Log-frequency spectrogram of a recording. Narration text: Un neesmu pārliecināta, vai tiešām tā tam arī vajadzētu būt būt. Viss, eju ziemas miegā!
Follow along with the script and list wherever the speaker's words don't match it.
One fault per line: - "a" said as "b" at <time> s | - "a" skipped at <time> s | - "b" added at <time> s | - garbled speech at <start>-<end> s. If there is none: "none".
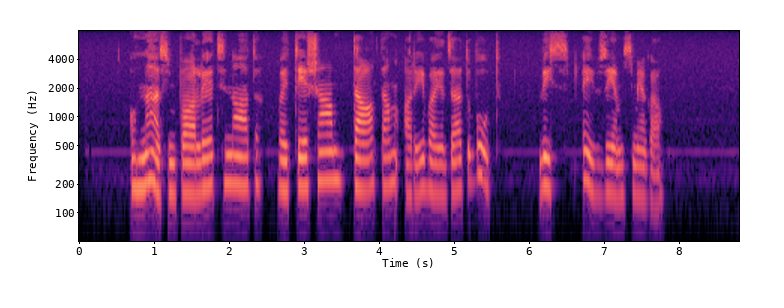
- "būt" skipped at 5.6 s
